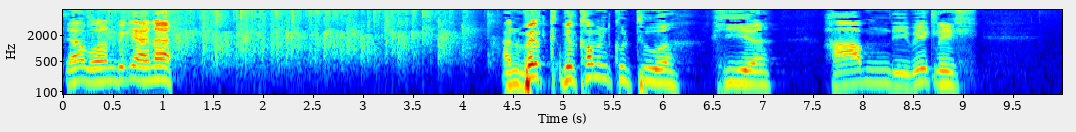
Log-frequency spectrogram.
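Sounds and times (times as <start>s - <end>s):
speech: 0.0s - 1.3s, 4.4s - 9.2s
audience applause for guests: 0.0s - 4.5s.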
